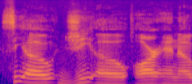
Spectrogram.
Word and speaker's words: Cogorno: C-O-G-O-R-N-O, Cogorno, like DiGiorno.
